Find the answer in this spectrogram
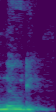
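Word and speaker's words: Nudy: How you say it, Nutty or Nudie? I think it's Nudie.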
